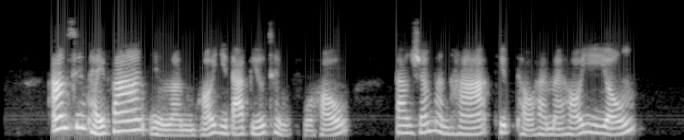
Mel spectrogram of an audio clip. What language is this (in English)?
Cantonese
